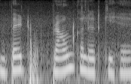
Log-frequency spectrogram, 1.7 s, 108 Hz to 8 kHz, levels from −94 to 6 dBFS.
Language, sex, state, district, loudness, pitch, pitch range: Hindi, female, Chhattisgarh, Korba, -16 LUFS, 200 Hz, 195-220 Hz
